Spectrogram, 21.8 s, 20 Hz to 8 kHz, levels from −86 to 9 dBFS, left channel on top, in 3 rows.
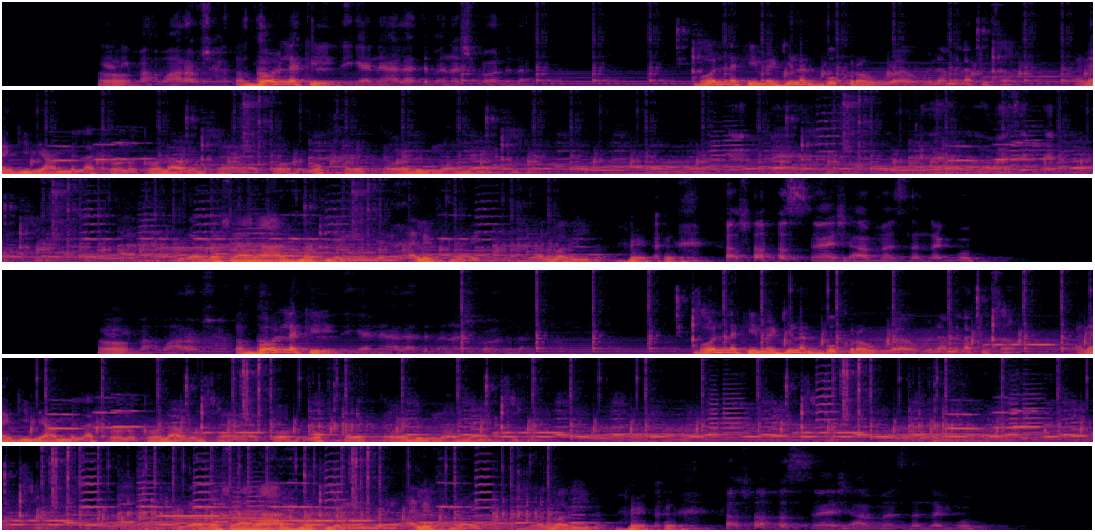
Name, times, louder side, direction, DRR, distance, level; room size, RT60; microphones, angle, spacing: voice 1, 0.6-3.6 12.1-15.5 17.1-17.3 18.9-21.0, left 3 dB, 60° left, 1.4 m, -45 dB
sound 1, 1.2-18.5, right 5 dB, 45° right, 1.1 m, -36 dB
voice 2, 1.6-2.2 4.6-6.8 7.1-10.9 15.7-17.8 18.0-19.1, right 1 dB, 10° right, 0.4 m, -29 dB
9.0 x 8.6 x 7.1 m
head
